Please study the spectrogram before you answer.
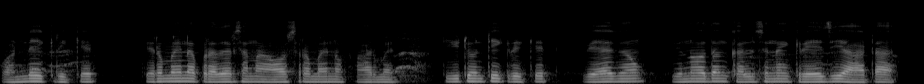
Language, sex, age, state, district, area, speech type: Telugu, male, 18-30, Andhra Pradesh, Nellore, rural, spontaneous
